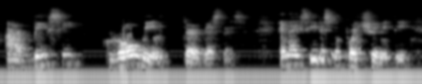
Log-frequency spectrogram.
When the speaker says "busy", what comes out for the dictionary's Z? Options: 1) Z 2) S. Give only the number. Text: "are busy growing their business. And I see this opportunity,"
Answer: 2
